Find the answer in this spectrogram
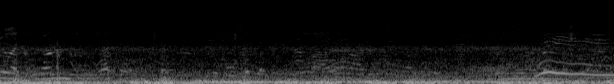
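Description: Scattered, indistinct voices over a steady low rumble.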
